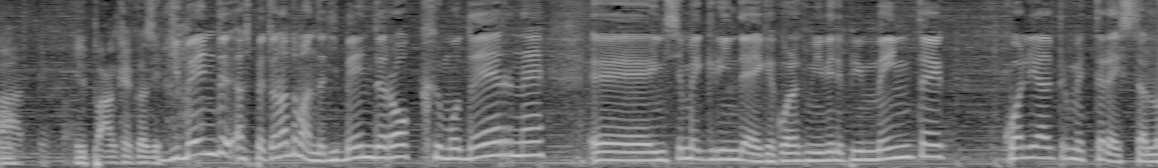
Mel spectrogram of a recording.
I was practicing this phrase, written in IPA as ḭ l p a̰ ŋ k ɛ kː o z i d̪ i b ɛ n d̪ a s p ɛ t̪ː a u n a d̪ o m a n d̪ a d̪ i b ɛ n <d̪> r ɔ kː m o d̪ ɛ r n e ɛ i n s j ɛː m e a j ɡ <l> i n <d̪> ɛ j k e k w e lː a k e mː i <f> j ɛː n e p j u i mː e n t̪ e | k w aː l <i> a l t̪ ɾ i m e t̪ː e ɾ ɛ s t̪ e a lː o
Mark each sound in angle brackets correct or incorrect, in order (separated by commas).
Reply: correct, incorrect, correct, incorrect, correct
